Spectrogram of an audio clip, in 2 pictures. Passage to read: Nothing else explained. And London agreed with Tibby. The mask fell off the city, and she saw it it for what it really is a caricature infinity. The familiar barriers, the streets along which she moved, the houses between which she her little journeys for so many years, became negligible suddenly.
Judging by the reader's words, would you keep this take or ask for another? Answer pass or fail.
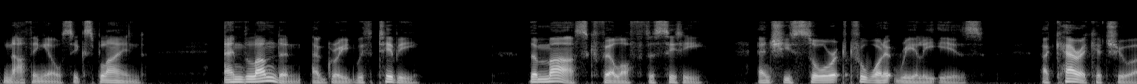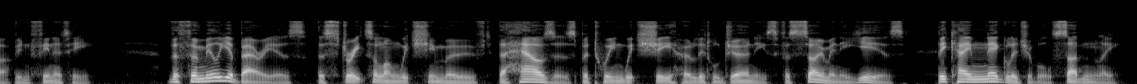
pass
